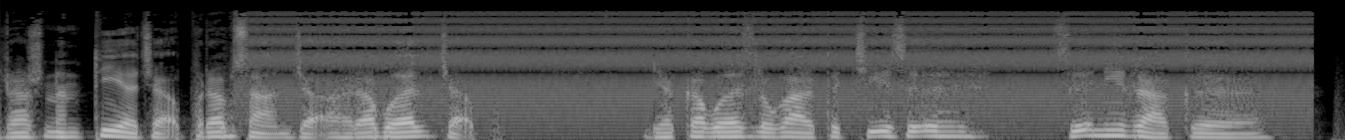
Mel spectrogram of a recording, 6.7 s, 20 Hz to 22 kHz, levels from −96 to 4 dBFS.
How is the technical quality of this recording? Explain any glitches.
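The recording has one fault: a DECT cordless phone buzz from 1.17 s to 6.57 s. A nearby DECT unit transmits a radio burst every 10 ms, which the audio circuitry rectifies into a thin, steady 100 Hz buzz about 15 dB below the speech. A spectrogram shows evenly spaced horizontal lines at 100 Hz and its harmonics, and the waveform carries a regular train of spikes every 10 ms.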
